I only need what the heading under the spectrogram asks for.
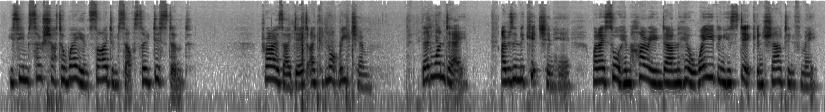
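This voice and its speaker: A woman narrates a children's story with a fairly high voice. She reads like a teacher, measured and expressive, telling it in the first person. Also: rough recording. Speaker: teacher reading aloud.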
